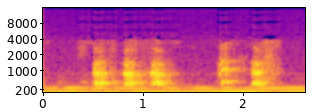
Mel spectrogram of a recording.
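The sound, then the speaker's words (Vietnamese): A black dog barking outside the gate toward a river: five short barks in two groups, three then two, over a steady low hum. “Con chó mực ở bên ngoài, nó tự nhiên chĩa ra ngoài cổng, rồi hướng ra phía sông mà sủa nhấm nha nhấm nhẳng.”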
